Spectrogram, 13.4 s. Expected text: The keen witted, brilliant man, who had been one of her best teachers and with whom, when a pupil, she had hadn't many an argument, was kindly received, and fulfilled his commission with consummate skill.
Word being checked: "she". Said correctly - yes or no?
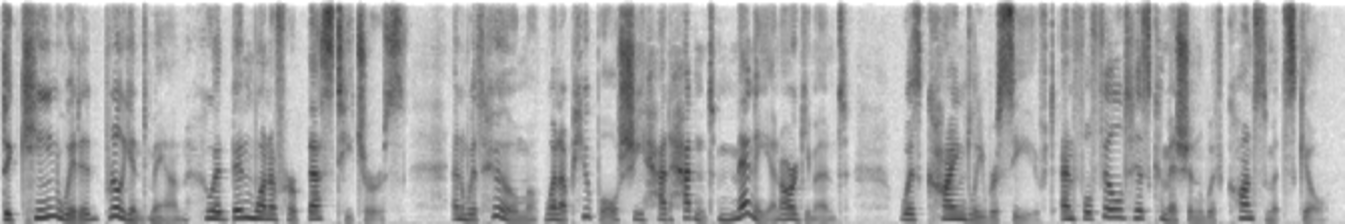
yes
